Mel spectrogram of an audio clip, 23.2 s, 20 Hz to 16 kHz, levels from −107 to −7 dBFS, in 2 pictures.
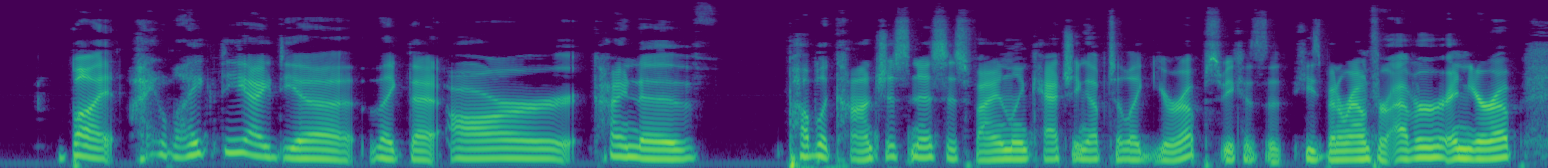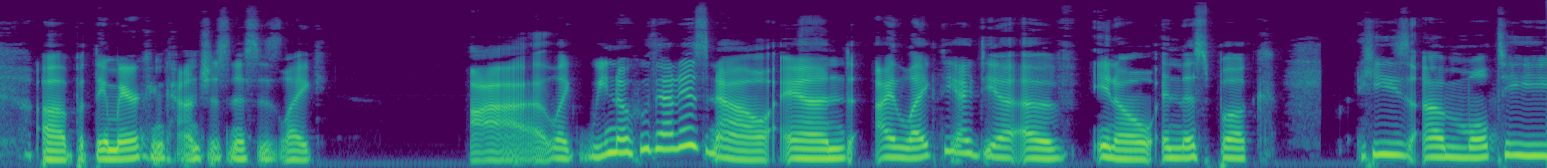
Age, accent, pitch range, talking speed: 20-39, American, 150-195 Hz, 145 wpm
